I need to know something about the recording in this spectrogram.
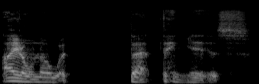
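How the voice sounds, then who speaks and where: A man's voice: fairly low pitch, takes it slowly, sharp tone, slightly rough, no room sound, studio quality. A man playing in a tabletop roleplaying game, improvising in character in an earnest, terse way.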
